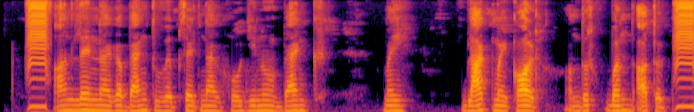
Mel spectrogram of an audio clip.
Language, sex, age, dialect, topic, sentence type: Kannada, male, 31-35, Northeastern, banking, statement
